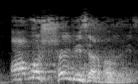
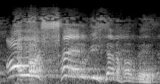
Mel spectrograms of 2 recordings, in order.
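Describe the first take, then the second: First: Said in the usual way. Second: High, ringing verdict; forceful proclamation. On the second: Retold or imitated. Umar promising judgment to the crowd, high forceful proclamation. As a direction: proclaim it high, falling at the end. Retold Umar's verdict, proclaimed then repeated lower.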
